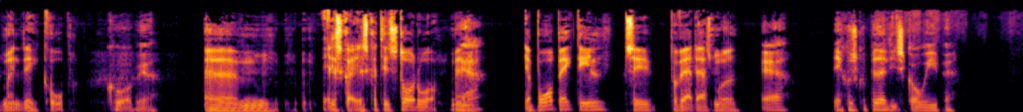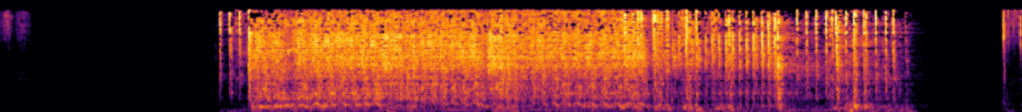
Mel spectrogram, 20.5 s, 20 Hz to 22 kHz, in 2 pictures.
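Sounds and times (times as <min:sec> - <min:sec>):
speech: 0:00.0 - 0:09.6
car engine cranking but failing to start: 0:12.4 - 0:19.4.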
